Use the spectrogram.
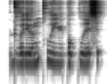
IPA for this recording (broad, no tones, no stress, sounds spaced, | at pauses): ɖʱ ɵ ɾʲ ɵː m kʷʰ ɪː j yː p ɔ kʷ ɪː s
